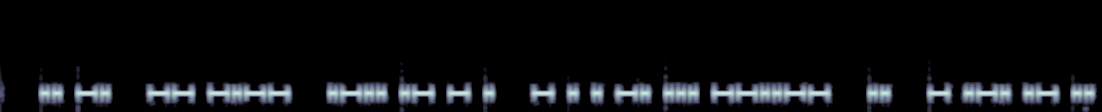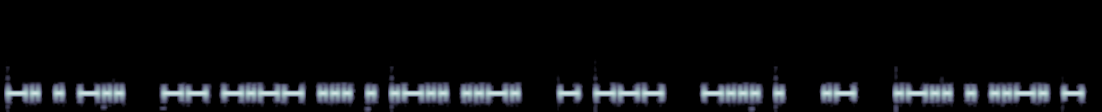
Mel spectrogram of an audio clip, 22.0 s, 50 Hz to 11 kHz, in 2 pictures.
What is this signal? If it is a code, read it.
Morse code, heard as a keyed tone, about 20 wpm, 610 Hz. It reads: IN MY LATE TEENS, I TRAINED MYSELF TO BE A LEFT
